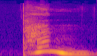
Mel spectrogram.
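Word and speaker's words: ท่าน: 그리고 이게 마치 태국어로 봤을 때는 장모음이 아닌가, 길게 발음해야 되는 것이 아닌가 하지만 짧게 발음해 주시면 되겠습니다. ท ่ า น 네. 탄 짧게 발음해 주시면 되겠고요.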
